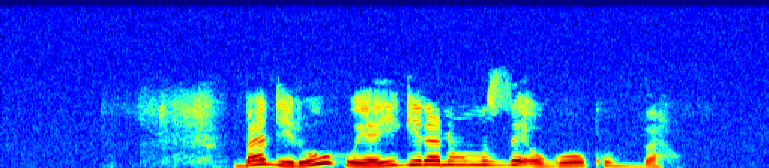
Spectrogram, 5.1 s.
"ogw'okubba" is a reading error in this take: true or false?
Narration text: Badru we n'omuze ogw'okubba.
false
